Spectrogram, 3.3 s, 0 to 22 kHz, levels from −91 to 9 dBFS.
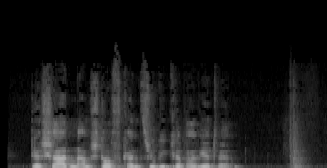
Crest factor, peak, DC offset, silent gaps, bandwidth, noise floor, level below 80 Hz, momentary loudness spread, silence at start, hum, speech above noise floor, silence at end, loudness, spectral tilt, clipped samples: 20 dB; -10 dBFS; under 0.1%; none; 14 kHz; -50 dBFS; -78 dBFS; 19 LU; 0.3 s; none; 22 dB; 0.25 s; -29 LUFS; -5.5 dB/octave; under 0.1%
